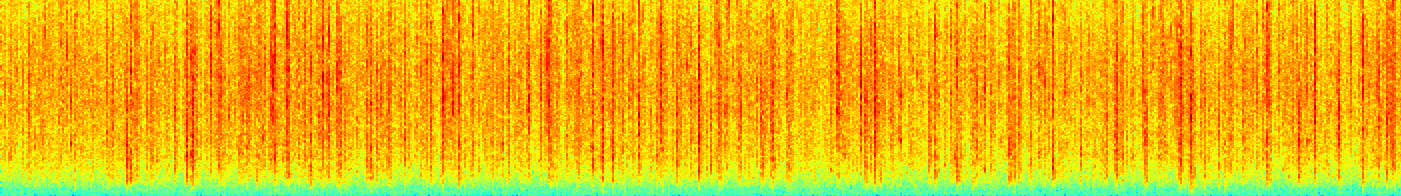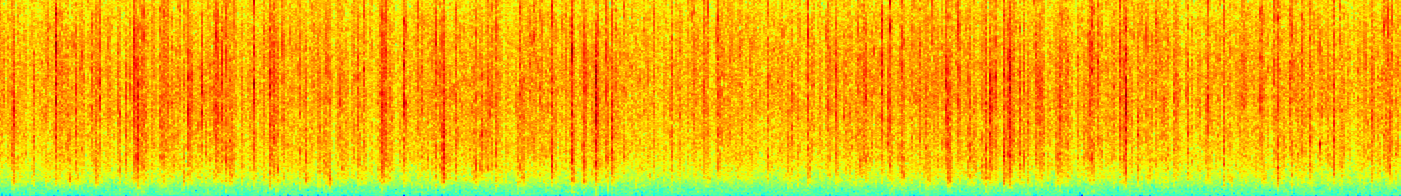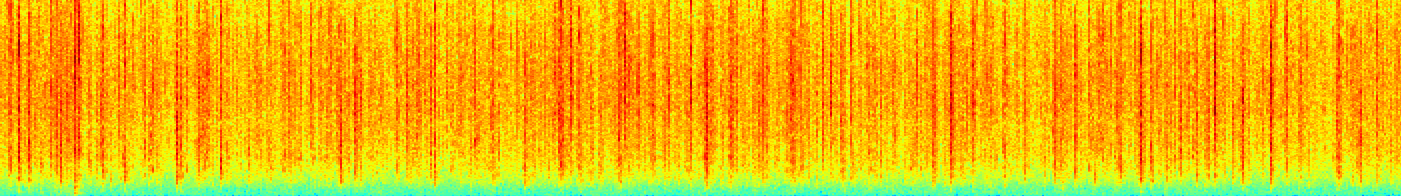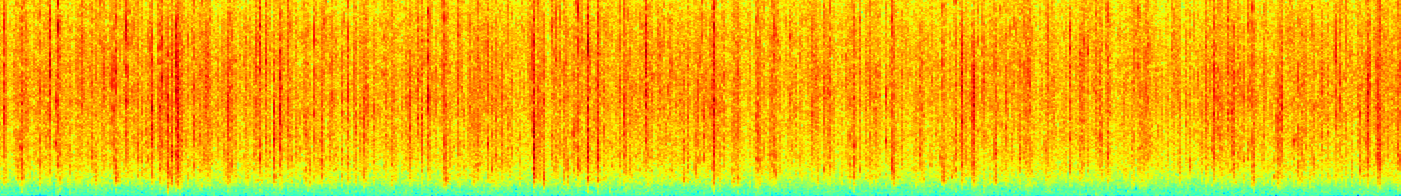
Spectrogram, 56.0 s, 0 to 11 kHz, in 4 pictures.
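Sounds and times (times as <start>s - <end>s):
wood fire crackling and popping: 28.2s - 28.9s.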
